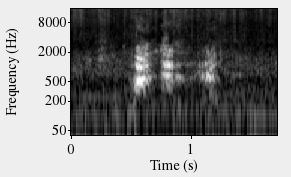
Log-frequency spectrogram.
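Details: Siberian Husky singing: three short, rising-and-falling yodel-like vocal notes in quick succession over about a second, with a low steady hum in the background.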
